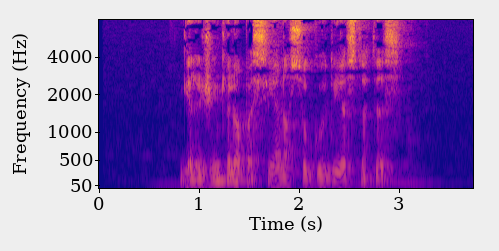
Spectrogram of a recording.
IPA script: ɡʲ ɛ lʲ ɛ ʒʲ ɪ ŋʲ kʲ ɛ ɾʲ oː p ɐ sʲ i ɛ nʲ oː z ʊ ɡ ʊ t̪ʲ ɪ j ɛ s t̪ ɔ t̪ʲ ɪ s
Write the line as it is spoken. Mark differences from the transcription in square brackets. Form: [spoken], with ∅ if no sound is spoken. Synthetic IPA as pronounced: ɡʲ ɛ lʲ ɛ ʒʲ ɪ ŋʲ kʲ ɛ [lʲ] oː p ɐ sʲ i ɛ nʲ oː [s] ʊ ɡ ʊ [d̪ʲ] ɪ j ɛ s t̪ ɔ t̪ʲ ɪ s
